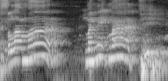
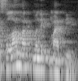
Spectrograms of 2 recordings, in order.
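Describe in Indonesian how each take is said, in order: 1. Kata terakhir terputus dengan jeda di dalamnya. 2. Kata terakhir diucapkan lancar sebagai satu kata. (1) "dia diputusnya" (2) "Aturan kan"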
